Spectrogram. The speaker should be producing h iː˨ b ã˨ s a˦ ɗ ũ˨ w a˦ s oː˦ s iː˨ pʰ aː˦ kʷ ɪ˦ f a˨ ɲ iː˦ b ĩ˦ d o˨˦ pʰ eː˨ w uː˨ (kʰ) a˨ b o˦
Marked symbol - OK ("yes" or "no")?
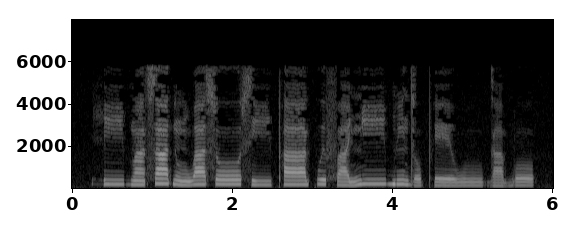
no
